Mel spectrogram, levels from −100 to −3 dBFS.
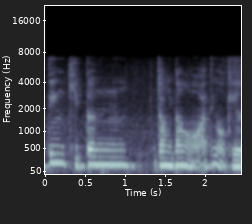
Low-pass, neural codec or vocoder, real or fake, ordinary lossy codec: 7.2 kHz; none; real; none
